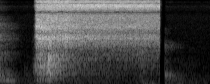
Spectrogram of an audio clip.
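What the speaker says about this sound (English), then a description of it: "I'm going to quick release the remaining steam" An Instant Pot quick-releasing its remaining steam after a natural release gives a loud, steady hiss. It starts abruptly, holds for just over a second, then cuts off sharply into quiet.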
